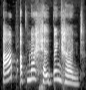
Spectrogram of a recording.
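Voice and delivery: ordinary talk, nothing marked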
